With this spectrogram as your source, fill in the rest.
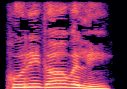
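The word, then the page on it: ಹುರಿಗಾವಲಿ: hurigāvali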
